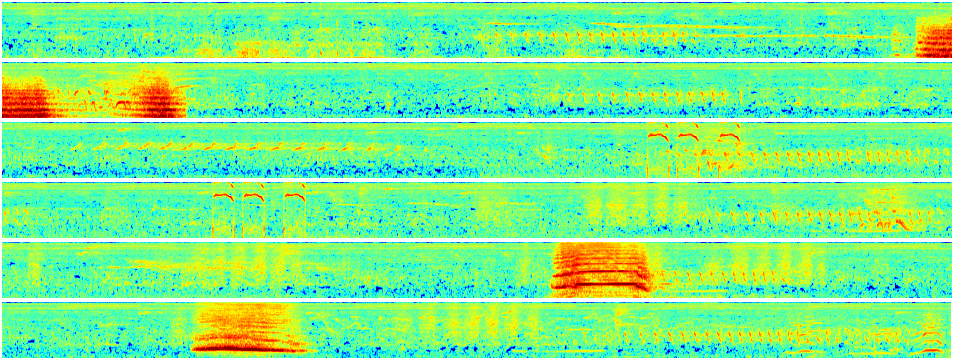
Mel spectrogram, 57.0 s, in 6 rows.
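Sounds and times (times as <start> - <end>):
high falling bird chirps: 25.4 - 26.4, 30.6 - 31.6
bird rhythmic trills: 25.4 - 26.9, 30.6 - 32.0.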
